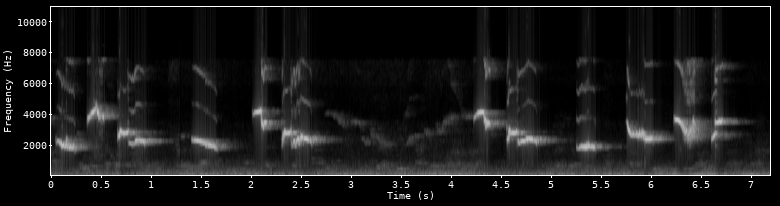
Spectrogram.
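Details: Oriental magpie-robin, black-breasted form, singing a gacor song meant to train and coax other birds of its kind into song. Bright whistled phrases fall and slur downward, delivered in rapid groups with short gaps between them.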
